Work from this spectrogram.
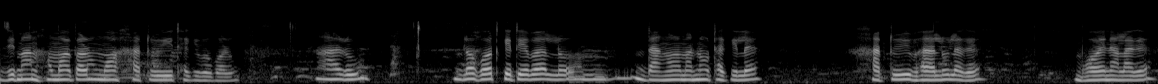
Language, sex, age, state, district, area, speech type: Assamese, female, 30-45, Assam, Lakhimpur, rural, spontaneous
